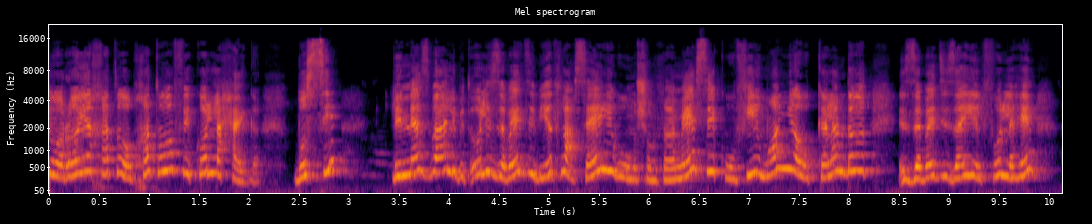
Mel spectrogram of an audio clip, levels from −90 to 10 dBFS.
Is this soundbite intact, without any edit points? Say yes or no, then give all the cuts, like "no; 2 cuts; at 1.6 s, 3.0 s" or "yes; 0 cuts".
yes; 0 cuts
